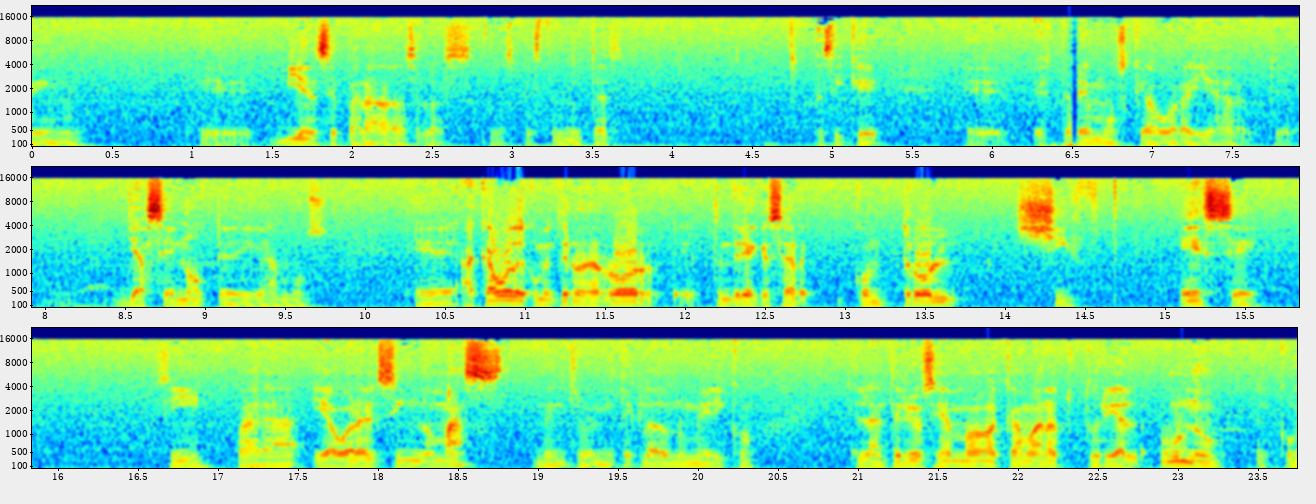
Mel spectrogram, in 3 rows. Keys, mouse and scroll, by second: 2.7 ctrl+KP_1, 4.0 Tab, 4.4-4.9 scroll down 2, 5.2 scroll up 2, 6.2 Tab, 6.9-7.3 scroll up 2, 7.6 scroll down 2, 8.0 a, 9.4 z, 10.6 Tab, 12.6 z, 13.1-13.5 scroll down 1, 16.4 Tab, 17.1 ctrl+s, 17.4 ctrl+click.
